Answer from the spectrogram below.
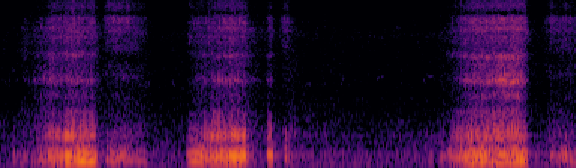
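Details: Sleeping dog with deep, rattling snores, three in under eight seconds, with quiet pauses between them; snoring.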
